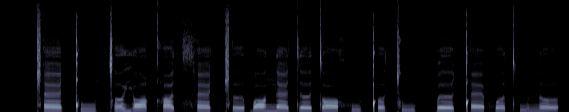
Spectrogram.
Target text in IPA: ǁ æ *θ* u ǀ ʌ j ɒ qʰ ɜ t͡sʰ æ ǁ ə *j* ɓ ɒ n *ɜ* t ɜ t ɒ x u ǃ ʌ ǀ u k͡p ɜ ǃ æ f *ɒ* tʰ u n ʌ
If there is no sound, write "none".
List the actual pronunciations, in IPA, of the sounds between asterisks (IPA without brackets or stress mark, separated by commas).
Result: ǃ, none, æ, ʌ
